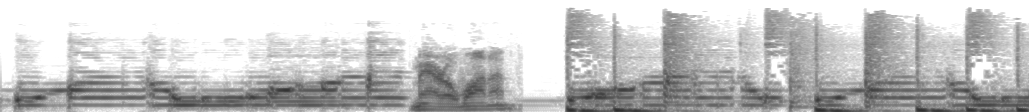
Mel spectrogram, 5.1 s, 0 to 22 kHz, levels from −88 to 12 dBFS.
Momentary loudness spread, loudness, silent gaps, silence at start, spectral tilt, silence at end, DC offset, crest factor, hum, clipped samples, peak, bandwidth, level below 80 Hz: 8 LU; -20 LUFS; none; 0.05 s; -6 dB/octave; 0 s; under 0.1%; 16 dB; none; under 0.1%; -2 dBFS; 15.5 kHz; -24 dBFS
